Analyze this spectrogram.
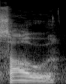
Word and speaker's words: Seoul: They spelled it like Seoul, but it's Seoul. Like, well, technically it's 2 syllables, Saur.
